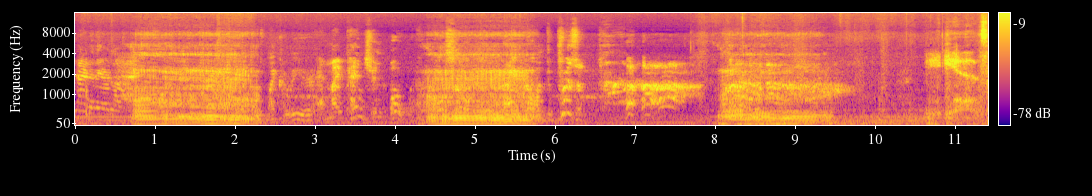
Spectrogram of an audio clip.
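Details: Son who denies snoring, recorded asleep: loud rough snores on each breath in, about three in 11 seconds, with quieter noisy breathing between; ordinary snoring.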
